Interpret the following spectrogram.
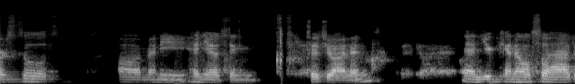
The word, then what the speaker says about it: Jeju Island: For JJ, I mean, I love Juju Island. Am I pronouncing it right? Juju Island? I like your way of saying it, Dina. How do you say that, JJ? It's Jeju Island.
